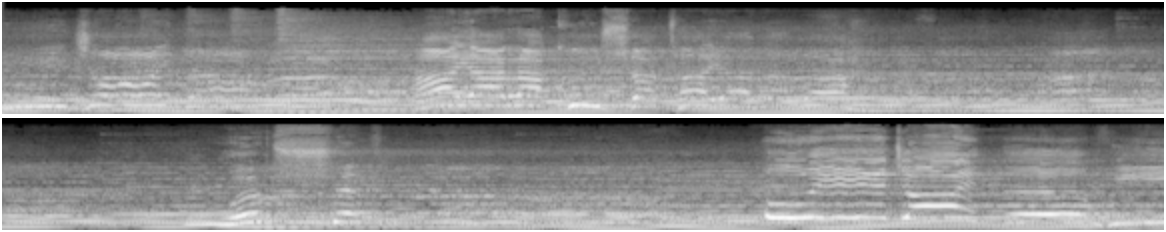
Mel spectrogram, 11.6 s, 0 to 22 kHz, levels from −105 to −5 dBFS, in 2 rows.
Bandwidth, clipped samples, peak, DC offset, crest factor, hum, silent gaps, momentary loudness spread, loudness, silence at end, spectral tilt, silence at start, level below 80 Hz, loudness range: 17 kHz; under 0.1%; -2 dBFS; under 0.1%; 16 dB; none; none; 11 LU; -19 LUFS; 0 s; -4.5 dB/octave; 0 s; -52 dBFS; 6 LU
